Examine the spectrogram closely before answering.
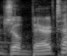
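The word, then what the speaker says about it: Jobarteh: It's Sona Joberta, I believe is how you say her name, but like I from Gambia, and just an excellent influence there.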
